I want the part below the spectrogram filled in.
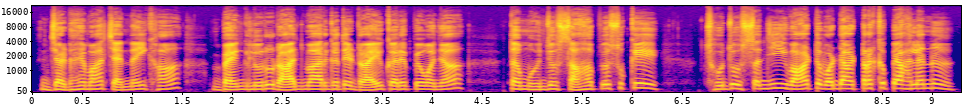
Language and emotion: Sindhi, fearful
